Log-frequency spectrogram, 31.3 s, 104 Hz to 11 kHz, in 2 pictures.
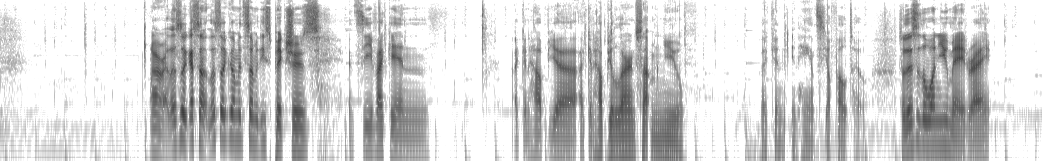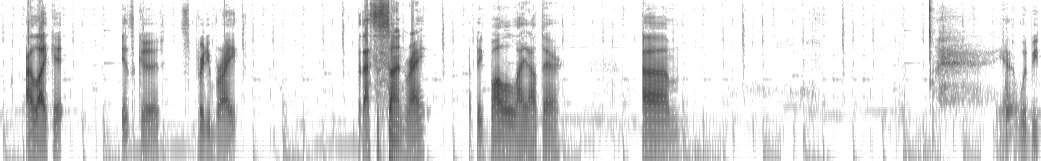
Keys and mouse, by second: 7.5 click, 9.1-10.1 drag, 14.1-15.3 drag, 28.1-29.2 middle drag.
